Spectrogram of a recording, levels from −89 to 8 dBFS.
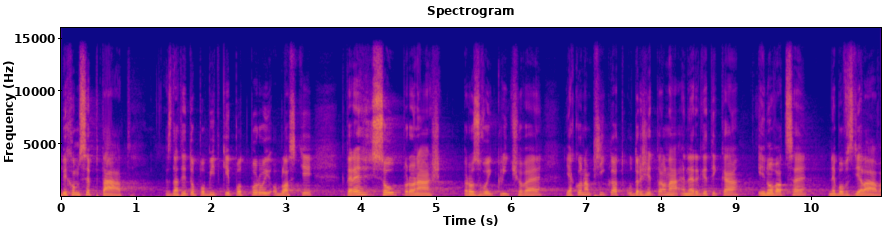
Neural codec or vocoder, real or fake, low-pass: none; real; 14.4 kHz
